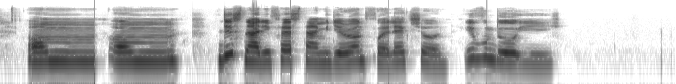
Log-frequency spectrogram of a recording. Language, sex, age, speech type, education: Nigerian Pidgin, female, 15-29, spontaneous, tertiary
